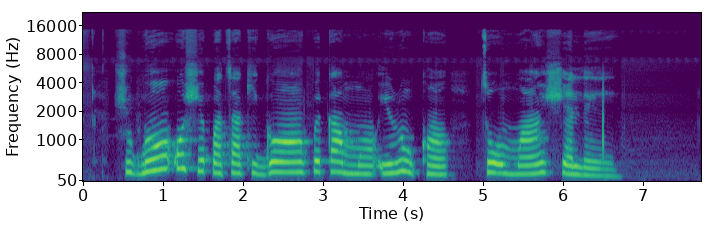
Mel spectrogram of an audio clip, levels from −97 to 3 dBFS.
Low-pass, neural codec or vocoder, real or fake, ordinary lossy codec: 14.4 kHz; none; real; none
